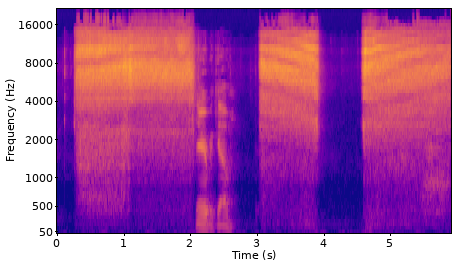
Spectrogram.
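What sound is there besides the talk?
spray painting a rifle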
